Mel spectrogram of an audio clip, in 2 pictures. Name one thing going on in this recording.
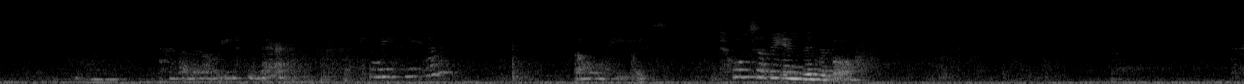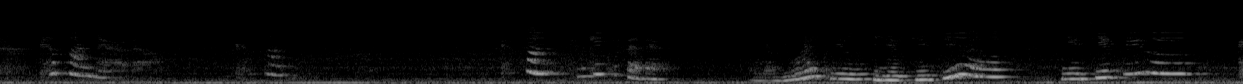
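A woman talks softly and playfully, close by.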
